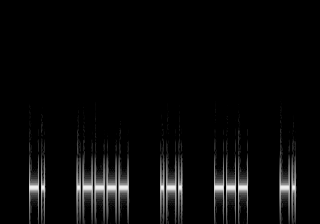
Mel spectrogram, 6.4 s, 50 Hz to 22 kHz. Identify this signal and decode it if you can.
Morse code, heard as a keyed tone, about 20 wpm, spaced as for 10 wpm, 700 Hz. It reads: N1RON
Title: 109 Lesson 18g - Letter m - Call Signs 20wpm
